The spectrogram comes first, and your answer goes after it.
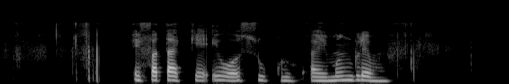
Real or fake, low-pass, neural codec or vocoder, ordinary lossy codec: real; 7.2 kHz; none; Opus, 64 kbps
